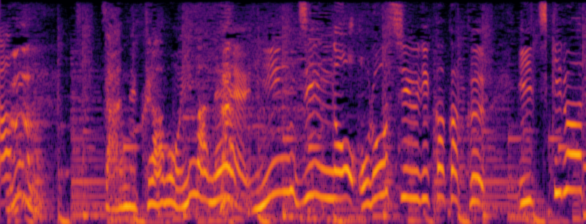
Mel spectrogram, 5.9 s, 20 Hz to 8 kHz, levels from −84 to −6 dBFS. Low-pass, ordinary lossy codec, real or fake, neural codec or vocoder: none; none; real; none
